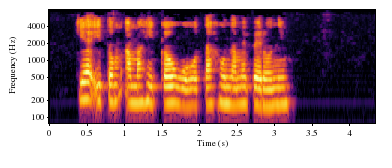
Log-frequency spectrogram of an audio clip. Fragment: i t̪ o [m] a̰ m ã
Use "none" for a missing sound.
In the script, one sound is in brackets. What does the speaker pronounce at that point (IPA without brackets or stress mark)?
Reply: m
